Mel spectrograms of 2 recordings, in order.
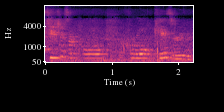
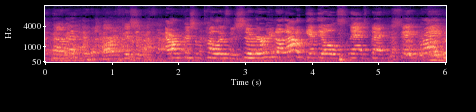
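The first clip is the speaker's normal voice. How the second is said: mock pitch; 9 dB louder than usual. Sarcastic mock sales pitch.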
